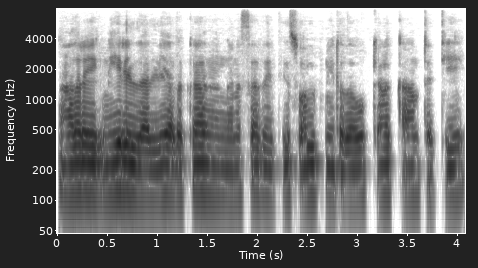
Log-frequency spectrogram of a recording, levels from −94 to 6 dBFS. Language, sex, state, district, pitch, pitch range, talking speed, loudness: Kannada, male, Karnataka, Dharwad, 110 Hz, 105-115 Hz, 145 wpm, -17 LUFS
